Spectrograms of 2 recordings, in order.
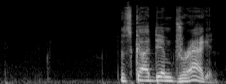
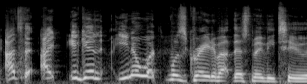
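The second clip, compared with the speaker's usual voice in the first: usual speaking voice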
